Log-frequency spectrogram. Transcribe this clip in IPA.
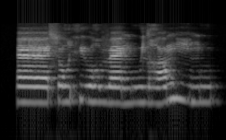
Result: æː s o ʁ xʲ uː ʁ v æ ŋ uː lʲ ʁ ɒ ŋ iː ŋ u

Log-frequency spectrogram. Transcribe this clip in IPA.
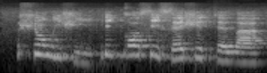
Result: ʃ ɔ̃˦ w i˧ ʃ i˨ | ɾ i˦ ɡ ɔ˦ s i˦˨ s ɛ˨˦ ʃ e˦˨ k ɛ˧ w a˧

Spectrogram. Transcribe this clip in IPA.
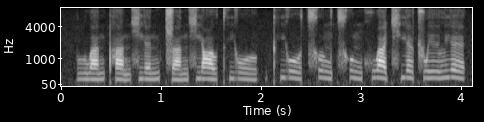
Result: l w a˨˦ n pʰ a̰˨˩ n ɕ j ɛ˨˦ n ʈ͡ʂ a˨˦ n ɕ j ɑ˥˨ ʊ̯ t̪ʰ j o˥˨ ʊ̯ | pʰ j o˥˨ ʊ̯ t͡sʰ ɤ˥˨ ŋ t͡sʰ ʊ˥˨ ŋ x w ä˥˨ t͡ɕʰ j ɛ˥˨ ʈ͡ʂ w e˦ ɪ̯ l j ɛ˥˨

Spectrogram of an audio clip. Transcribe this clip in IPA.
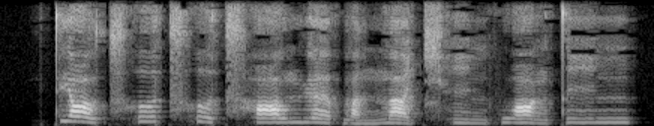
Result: t̪ j ɑ˥˩ ʊ̯ t͡sʰ ɹ̩˥ t͡sʰ ɹ̩˥˩ t͡sʰ ɑ˥ ʊ̯ n̪ ɥ ɛ˥˩ f w a˩ n n̪ ä˥˩ t͡ɕʰ i˨˩ ŋ f w ɑ˥˩ ŋ t̪ i˥ ŋ

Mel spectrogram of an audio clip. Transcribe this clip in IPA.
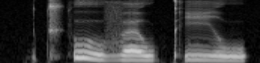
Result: t͡ʃʼ u˦˨ v œ˨ w kʼ i˨ w

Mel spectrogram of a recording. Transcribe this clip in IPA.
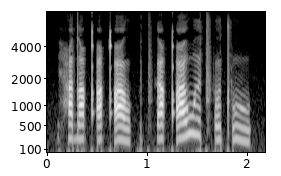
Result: h i dˤ u qʼ ɯ qʼ o | t͡sʼ ɯ qʼ u w ɯ t͡sʼ o tʼ u

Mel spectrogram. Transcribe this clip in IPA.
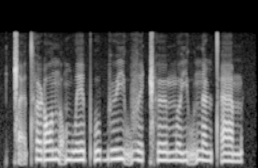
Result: ǁ æ̰ tʰ œ ɽ ɔ n ɔ̰ m w e pʼ u b ʉ j ṵ v e ǁʰ ø m ɵ j ṵ n æ ɳ tʼ æ m

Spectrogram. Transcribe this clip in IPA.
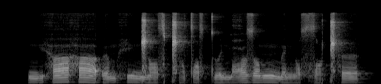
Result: ŋ i˨ h aː˦ h aː˦˨ ʔ əː˦ m h i˦˨ ŋ͡ǁ ɛː˨ sˤ ɡ͡ǁ a˦ tˤ əː˨ sˤ tʷ iː˨ m ʕ ɔ˦ z ɔ˦ m ŋ͡m ɛ˨ ŋ ɔ˨ sˤ zˤ ɑ˨ ǁʰ əː˦

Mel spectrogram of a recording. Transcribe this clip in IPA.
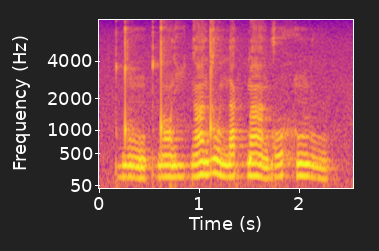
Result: d ũ˨ | d ɔ̃˨ ɾ i˨ ɡ ã˨˦ d o˦˨ n a˨˦ ɡ͡b ã˦˨ ɡ o˨˦ h ũ˧ l u˨

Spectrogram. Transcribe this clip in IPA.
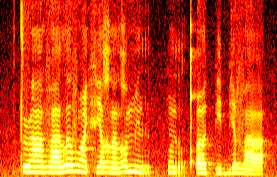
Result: t ɹ ã v a l ʌ v ɑ̃ fʲ a ʁ ə̃ ʁ ʏ m ĩ r pː ũ r qʼ u pʲ ə bʲ ɑ v a

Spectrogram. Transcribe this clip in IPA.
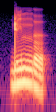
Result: ɖ i n ŋ ə

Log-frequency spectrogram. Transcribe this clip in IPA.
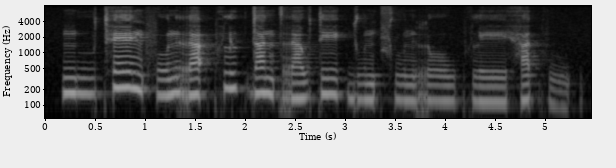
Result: ŋ uː˧ tʰ ɛː˥˩ ŋ f o˦˥ n r a˦˥ ʔ pʰ l ɯ˥˩ k̚ d a˥˩ n t r a˦˥ w t eː˥˩ k̚ d u˧ n t͡ɕʰ u˧ n r oː˧ w pʰ l eː˧ h a˦˥ t̚ f u˨˩ ʔ

